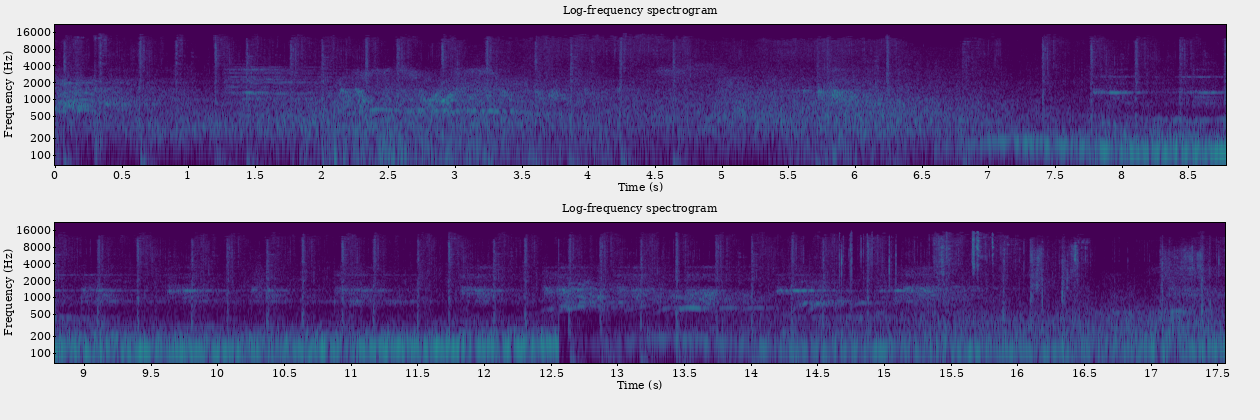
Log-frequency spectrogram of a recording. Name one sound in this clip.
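Footsteps crunch quickly over rough rocky ground.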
